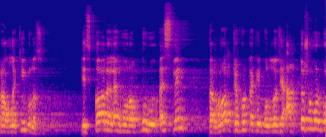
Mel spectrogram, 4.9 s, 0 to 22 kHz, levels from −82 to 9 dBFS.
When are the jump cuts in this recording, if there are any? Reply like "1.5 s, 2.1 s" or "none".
1.0 s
